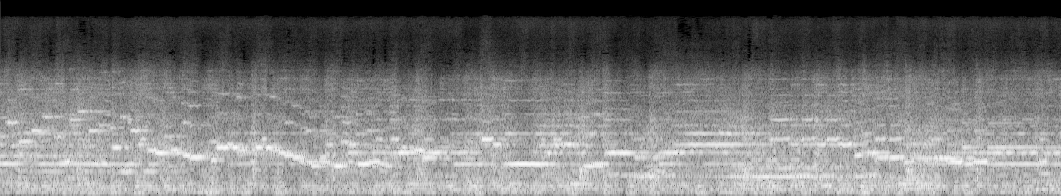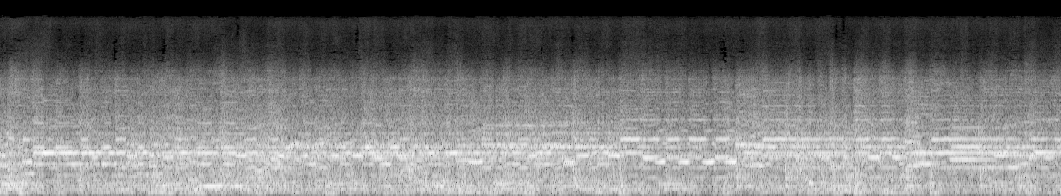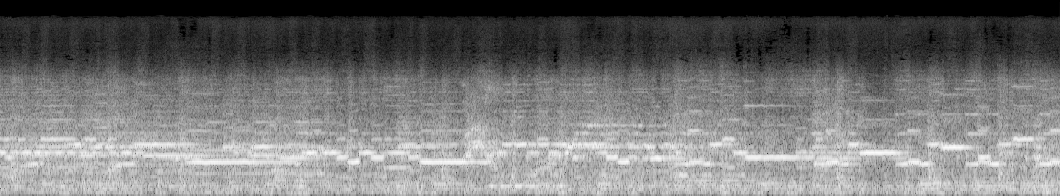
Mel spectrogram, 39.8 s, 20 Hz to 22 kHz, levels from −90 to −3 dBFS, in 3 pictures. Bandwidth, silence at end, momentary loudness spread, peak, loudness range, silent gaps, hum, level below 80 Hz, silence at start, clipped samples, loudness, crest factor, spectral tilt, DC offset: 15 kHz; 0 s; 2 LU; 0 dBFS; 1 LU; none; none; -34 dBFS; 0 s; under 0.1%; -10 LUFS; 10 dB; -7.5 dB/octave; under 0.1%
